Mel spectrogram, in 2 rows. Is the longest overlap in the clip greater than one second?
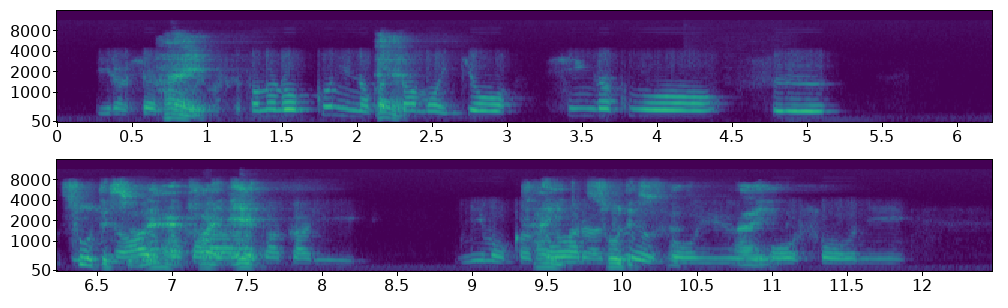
Yes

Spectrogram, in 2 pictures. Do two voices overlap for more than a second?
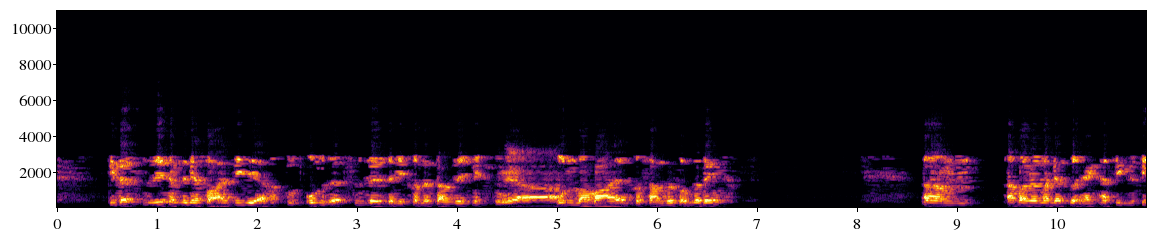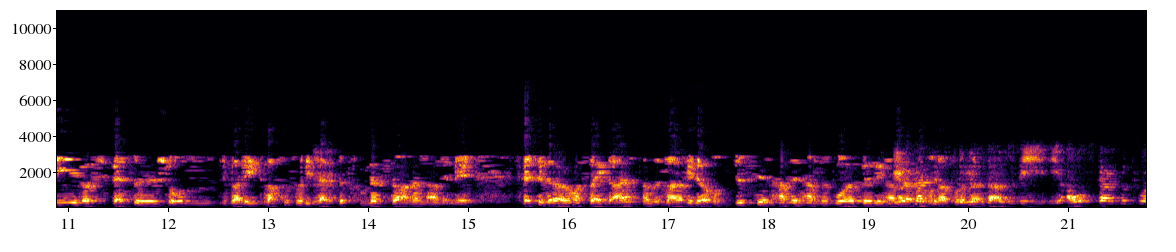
Yes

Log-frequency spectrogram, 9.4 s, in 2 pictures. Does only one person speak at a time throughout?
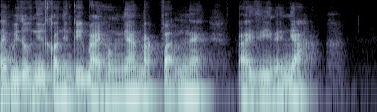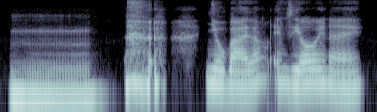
Yes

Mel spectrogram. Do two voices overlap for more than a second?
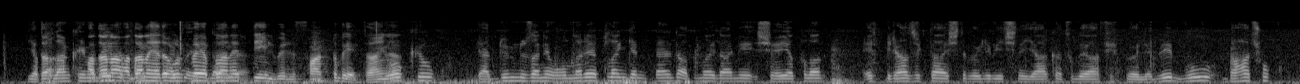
Yes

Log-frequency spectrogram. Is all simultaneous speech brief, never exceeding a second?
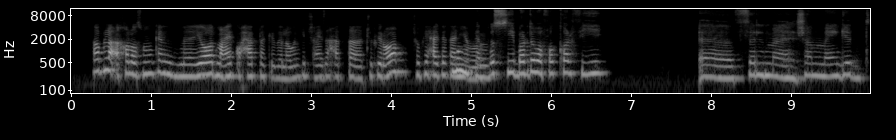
Yes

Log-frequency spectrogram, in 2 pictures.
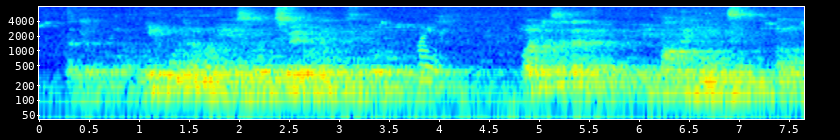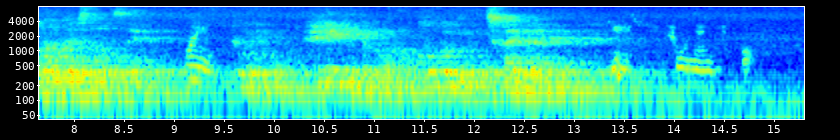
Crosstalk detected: No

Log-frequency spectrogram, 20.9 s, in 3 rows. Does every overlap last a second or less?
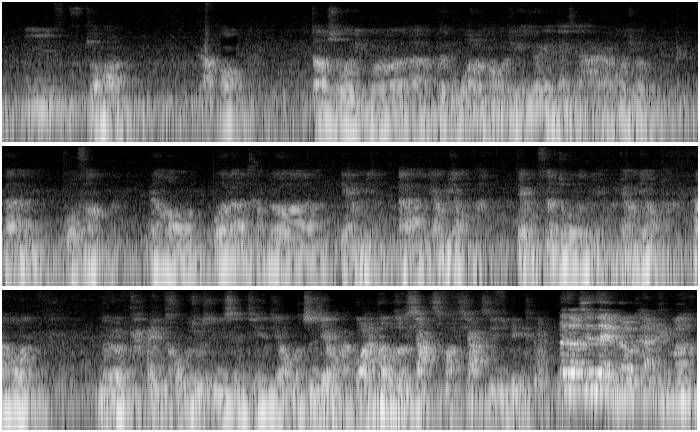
Yes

